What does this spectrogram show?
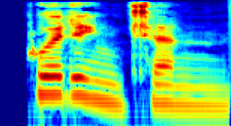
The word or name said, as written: Whittington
